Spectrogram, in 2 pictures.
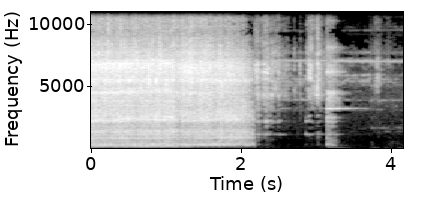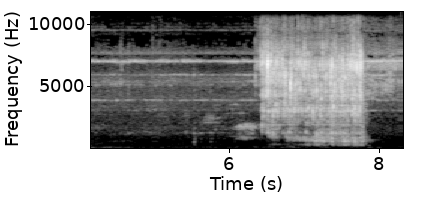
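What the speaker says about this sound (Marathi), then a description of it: "आणि आता हे सर्व पाणी टाकून छान असं बारीक वाटून घ्यायचं" A mixer grinder grinds onion masala, Sunday masala, turmeric and water into a paste, loud whirring for about two seconds, then quiet clinks, and a second, shorter burst of grinding near the end.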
